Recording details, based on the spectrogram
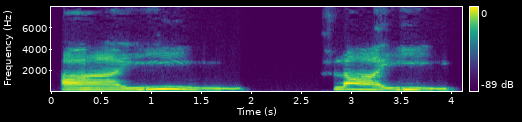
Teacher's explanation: But then it will be pronounced ai, as in fly. Then it's a diphthong.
